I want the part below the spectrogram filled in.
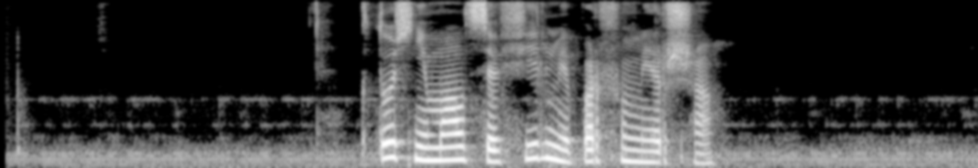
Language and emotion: Russian, neutral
